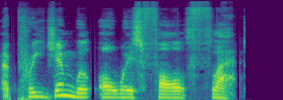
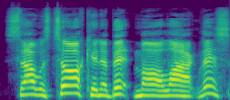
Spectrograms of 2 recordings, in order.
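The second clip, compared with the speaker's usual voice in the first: lightly dialled-up Yorkshire; Yorkshire accent; 6 semitones higher, 4 dB louder than usual. Shown as a demonstration. Player showing the game character's voice, slightly stronger Yorkshire. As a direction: lean a bit further into your Yorkshire accent. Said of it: "dial up the Yorkshire".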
